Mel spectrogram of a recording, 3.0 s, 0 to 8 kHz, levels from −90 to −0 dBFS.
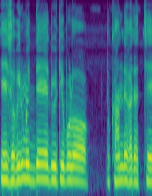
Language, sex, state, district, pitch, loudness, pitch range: Bengali, male, Assam, Hailakandi, 165 Hz, -13 LUFS, 155-175 Hz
